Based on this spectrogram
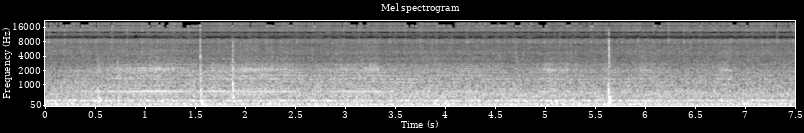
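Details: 1999 GMC Sierra 1500 V8 started and idling, with a suspected water pump leak: steady, even idle with a smooth low rumble and no knocks or ticks. Normal idle.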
